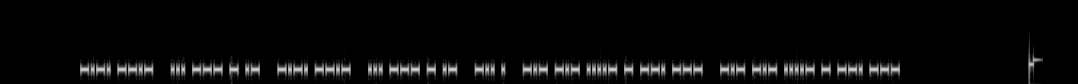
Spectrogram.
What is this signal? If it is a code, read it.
Morse code, heard as a keyed tone, about 42 wpm, 690 Hz. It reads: CQ SOTA CQ SOTA DE KK4TGO KK4TGO
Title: SOTA QSO Practice 45wpm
